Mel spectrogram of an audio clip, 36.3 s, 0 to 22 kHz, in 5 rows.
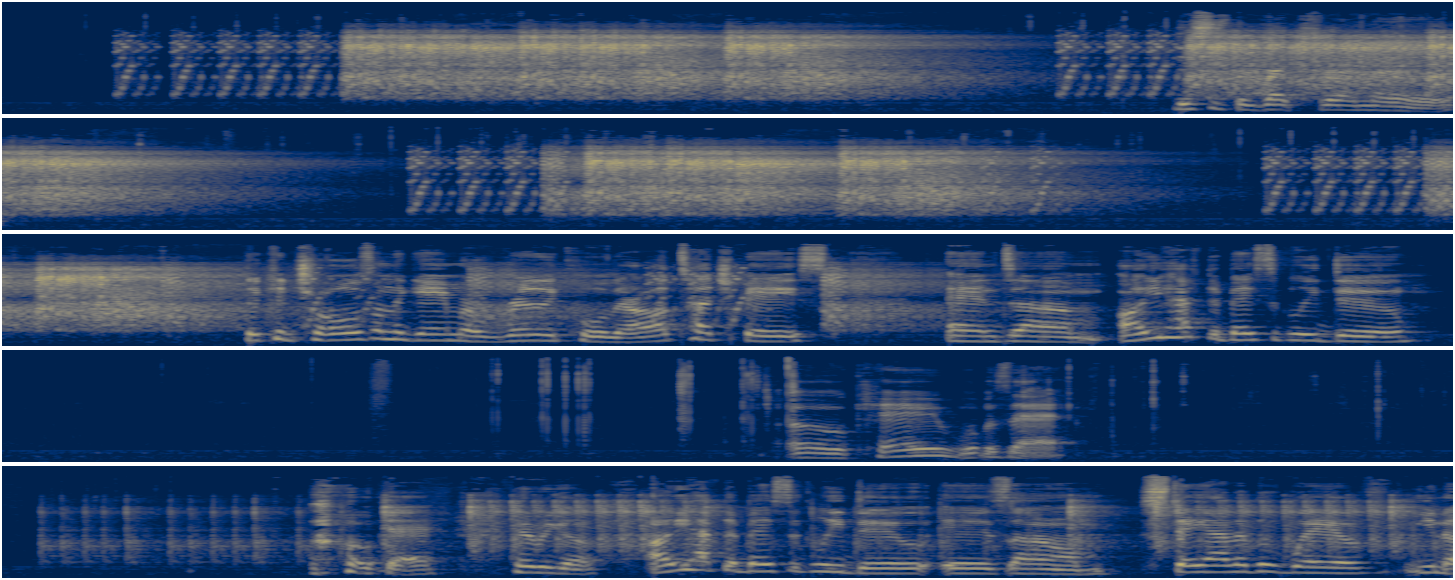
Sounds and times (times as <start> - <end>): Speech: 5.9 - 7.3, 15.8 - 18.6, 19.2 - 21.7, 25.6 - 27.2, 30.6 - 36.2.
